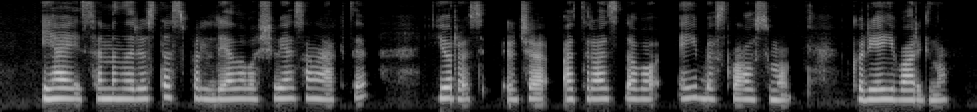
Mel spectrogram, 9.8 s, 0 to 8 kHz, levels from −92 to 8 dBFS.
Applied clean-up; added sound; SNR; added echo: none; none; none; none.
